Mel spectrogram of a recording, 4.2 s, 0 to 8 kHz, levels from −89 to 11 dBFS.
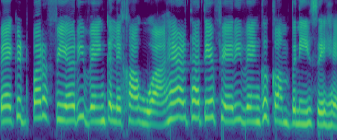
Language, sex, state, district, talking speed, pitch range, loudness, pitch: Hindi, female, Bihar, Darbhanga, 200 wpm, 270-345 Hz, -12 LUFS, 290 Hz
